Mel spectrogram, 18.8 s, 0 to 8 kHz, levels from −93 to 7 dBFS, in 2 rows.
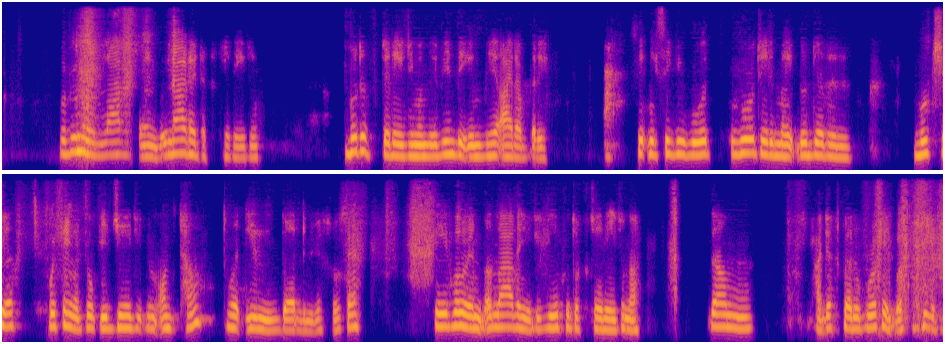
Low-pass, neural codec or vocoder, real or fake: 7.2 kHz; codec, 16 kHz, 1.1 kbps, Voila-Tokenizer; fake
